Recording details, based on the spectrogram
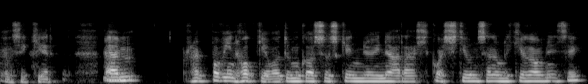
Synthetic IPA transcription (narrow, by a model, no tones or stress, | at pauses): ənsɪkʰirəːm | r̥ɔjd̚boviːnɦɔɡjɔvɔduɪmənɡɔsɔsɡ̥ɪnʊjnaɾaɬɡ̥wɛstjʊnsanəwlˠɪkʰjɔɡɔvnitʰi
